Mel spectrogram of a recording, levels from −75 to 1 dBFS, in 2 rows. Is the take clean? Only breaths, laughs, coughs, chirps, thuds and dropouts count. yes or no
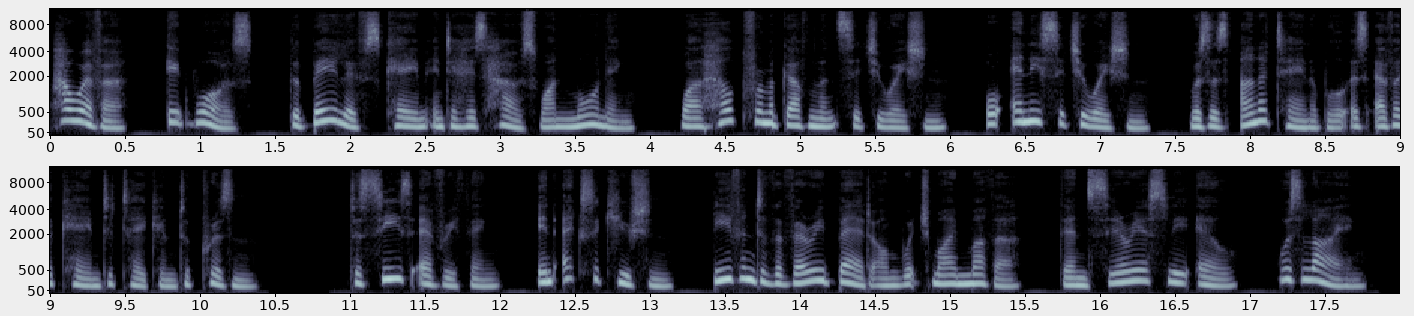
yes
